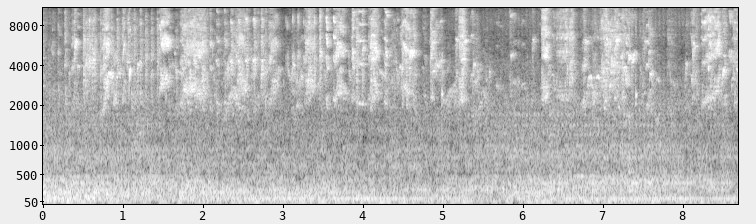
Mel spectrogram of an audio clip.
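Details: Aviary-kept Java sparrows chatter continuously in bright, high clicking and twittering bursts over a steady low electrical hum.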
